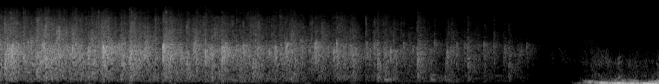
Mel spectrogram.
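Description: An audience applauds loudly in a large hall, and the applause fades.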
